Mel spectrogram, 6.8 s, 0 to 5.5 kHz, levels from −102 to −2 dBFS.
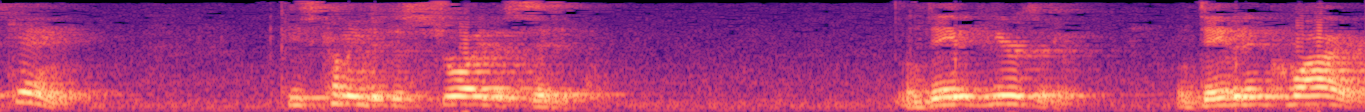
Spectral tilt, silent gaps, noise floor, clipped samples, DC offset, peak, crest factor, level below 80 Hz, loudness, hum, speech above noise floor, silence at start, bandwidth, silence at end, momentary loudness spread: -8 dB/octave; none; -39 dBFS; 0.1%; under 0.1%; 0 dBFS; 14 dB; -50 dBFS; -12 LUFS; none; 28 dB; 0 s; 5.4 kHz; 0 s; 17 LU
